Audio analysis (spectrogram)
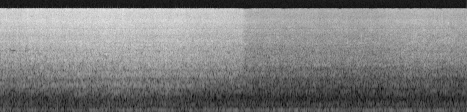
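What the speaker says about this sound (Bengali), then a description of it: "এখন পুরো মশলাগুলো দিয়ে সাথে সাথে অল্প একটু জল মিশিয়ে নিচ্ছি" Spices sizzling in a pan for Bengali rohu fish kasundi as the spice mix and a little water go in, a loud bright hiss that drops to a softer steady sizzle partway through, close and without talking.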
